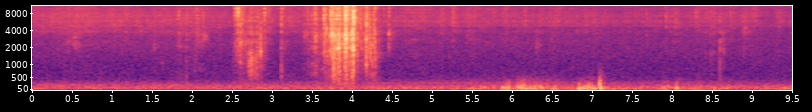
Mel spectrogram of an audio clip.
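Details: Crunching, crackling handling noise with a burst of broadband crinkling near the middle over a steady low rumble, with no animal voice.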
